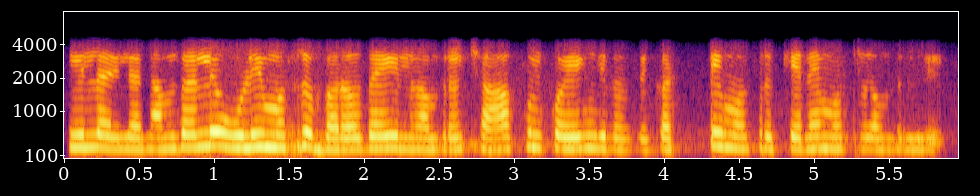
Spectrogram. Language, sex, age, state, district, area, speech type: Kannada, female, 30-45, Karnataka, Bellary, rural, conversation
